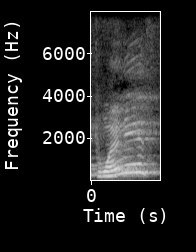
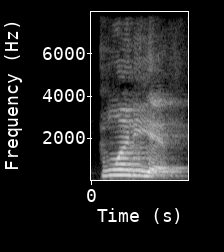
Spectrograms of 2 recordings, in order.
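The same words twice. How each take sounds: First: "twentieth" squashed to "TWEN-ith", pitched higher; mispronounced twentieth. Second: "twentieth" drawn out as "TWEN-ee-eth"; correct three-syllable twentieth. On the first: Teacher shows learners what to avoid, "twentieth" mispronounced as "TWEN-ith". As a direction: drop the "ee-eh" from "twentieth", ending in "-ith". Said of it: "Au lieu de dire twentieth". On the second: Teacher models it for learners, slow "twentieth" as "TWEN-ee-eth". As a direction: give "twentieth" a clear "ee-eth" ending, slowly. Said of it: "on dit twentieth". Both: Shown as a demonstration.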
